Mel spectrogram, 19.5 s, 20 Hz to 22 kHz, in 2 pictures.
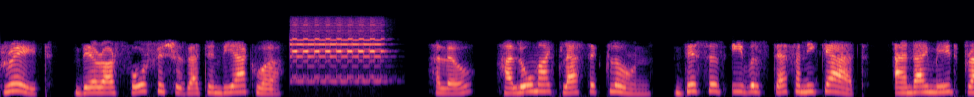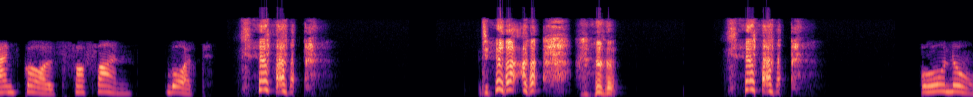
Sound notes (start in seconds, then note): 2.9 phone ringing; 11.9 evil cat laughing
